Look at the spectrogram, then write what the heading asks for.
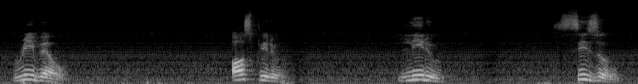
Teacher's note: When an English consonant occurs before a syllabic lateral sound in English, it should be laterally released. Therefore, B, T, and Z in the example above should be laterally released. · It is a lateral sound that could function as the peak of an unstressed syllable in English.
